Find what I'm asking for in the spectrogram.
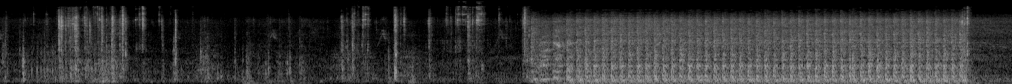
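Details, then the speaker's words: Car being oil-primed after a new Mishimoto oil cooler install, ignition coils unplugged: starter spins evenly for about four seconds with fast, steady whirring pulses and never catches; normal cranking without firing. "basically just gonna crank it for a minute or so until I have good oil pressure and then I know oil is fully throughout the system"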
